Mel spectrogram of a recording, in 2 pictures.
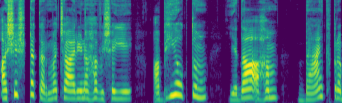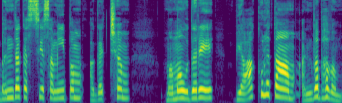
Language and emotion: Sanskrit, fearful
